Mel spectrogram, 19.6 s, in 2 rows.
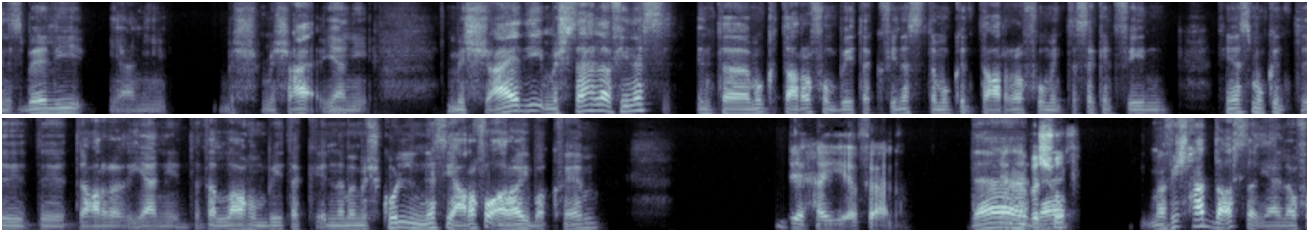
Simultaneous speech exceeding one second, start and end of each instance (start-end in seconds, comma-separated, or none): none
